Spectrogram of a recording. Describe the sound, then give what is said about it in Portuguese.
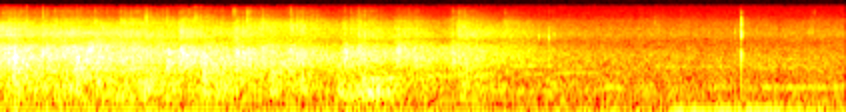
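A crowd at an evening prayer gathering claps together for the Lord in a steady wash of applause, dense at first and gradually thinning and softening toward the end, with no one speaking. “E nós Te aplaudimos, porque o Senhor é o convidado especial dessa noite.”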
